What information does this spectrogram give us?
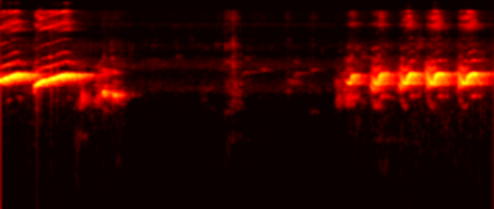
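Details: Song of a Chinese hwamei in old-forest style (giọng rừng già): two long clear whistles and a lower trill, two seconds of silence, then a fast run of repeated warbled notes.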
